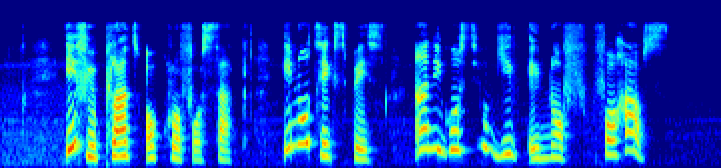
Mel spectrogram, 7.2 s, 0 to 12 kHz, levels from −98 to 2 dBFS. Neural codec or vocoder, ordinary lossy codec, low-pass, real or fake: none; none; 7.2 kHz; real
